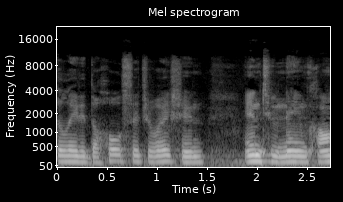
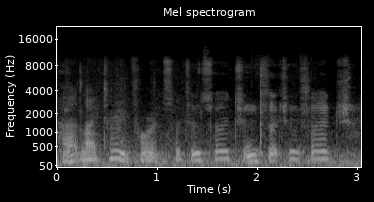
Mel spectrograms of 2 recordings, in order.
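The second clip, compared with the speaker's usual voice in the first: lightly mocking caller, higher and much softer; imitating phone caller; 5 semitones higher, 11 dB quieter than usual. Man filming quietly imitates the staffer reporting him, lightly mocking caller. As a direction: mimic a man phoning in a complaint, under your breath. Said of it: "this dude back here on the phone".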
